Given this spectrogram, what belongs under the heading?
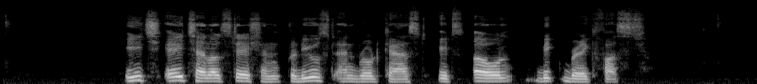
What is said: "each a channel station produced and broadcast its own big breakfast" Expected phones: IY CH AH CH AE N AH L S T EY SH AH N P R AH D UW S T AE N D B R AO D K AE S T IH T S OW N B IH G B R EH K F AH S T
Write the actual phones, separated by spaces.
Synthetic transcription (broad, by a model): IY CH AH CH AE N AH L S T EY SH AH N P R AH D UW S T AE N D B R AO D K AE S T IH T S OW N B IH G B R EH K F AH S T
